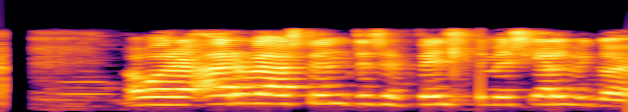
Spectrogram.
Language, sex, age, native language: Icelandic, male, 11, Icelandic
